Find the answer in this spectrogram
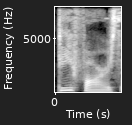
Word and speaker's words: DFARS: She called it D-F-S, letter by letter, like a child sounding out an unfamiliar word, instead of DFARS as a single designation.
